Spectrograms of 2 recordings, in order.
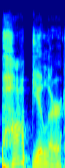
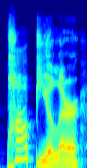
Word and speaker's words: popular: careful with this word popular el hido mucha gente de and it's popular the u is pronounced like the letter u popular party palaces and a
